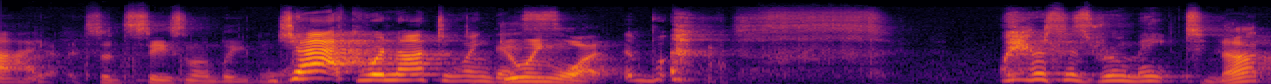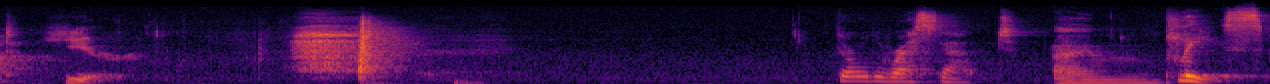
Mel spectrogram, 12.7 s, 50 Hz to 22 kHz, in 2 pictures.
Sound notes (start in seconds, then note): 3.8 scoffs; 7.8 sighs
